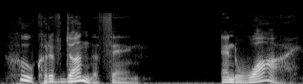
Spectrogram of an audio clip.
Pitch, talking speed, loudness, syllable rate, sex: 115 Hz, 140 wpm, -17 LUFS, 3.5 syllables/s, male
